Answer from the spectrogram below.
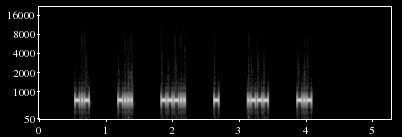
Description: Morse code, heard as a keyed tone, about 50 wpm, spaced as for 17 wpm, 700 Hz. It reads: KB8TJK
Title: USA Call Signs - 6 Characters - 6x Character Spacing - 50wpm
